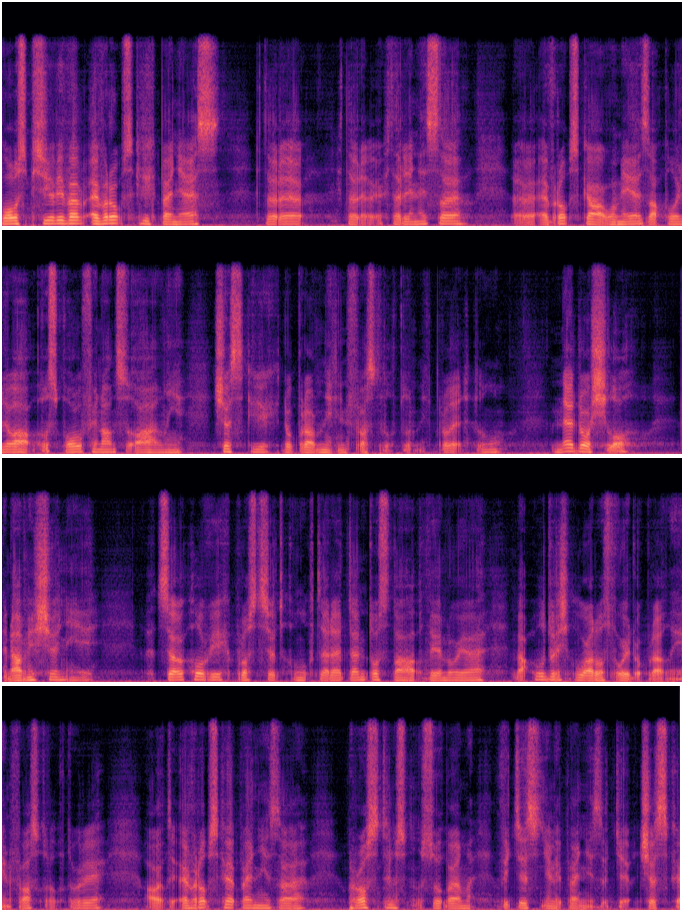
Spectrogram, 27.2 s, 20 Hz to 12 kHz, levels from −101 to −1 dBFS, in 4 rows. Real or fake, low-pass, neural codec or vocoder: fake; 9.9 kHz; autoencoder, 22.05 kHz, a latent of 192 numbers a frame, VITS, trained on many speakers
